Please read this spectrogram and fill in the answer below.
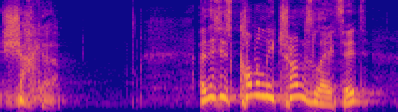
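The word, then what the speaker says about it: שָׁחָה: It's pronounced shaka.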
